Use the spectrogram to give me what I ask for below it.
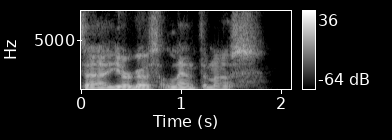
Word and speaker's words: Yorgos Lanthimos: Yorgos Lanthimos. I have it written down, but I don't know if I can pronounce it. – It's Yorgos Lanthimos.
